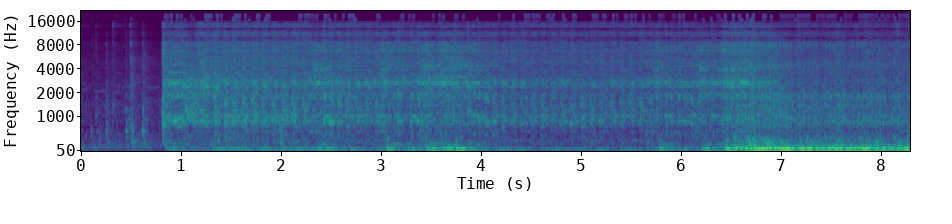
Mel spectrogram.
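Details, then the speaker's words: 1968 Dodge Charger with a used big block 440: it starts and settles into a fast, light ticking chatter that grows with revs. Some lifters sound louder than others; the actual cam is unknown. Lifter chatter. "I think they're louder than 10 and 12. Should be. So I would try to find out what kind of cam is really in it."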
